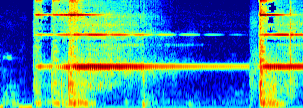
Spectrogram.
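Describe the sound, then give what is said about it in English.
A bell rings with a few quick strikes, its bright metallic tone lingering and slowly fading, then it rings sharply again about three seconds later. No one speaks. “I don't know what the bell is, but it happened at exactly the right time.”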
